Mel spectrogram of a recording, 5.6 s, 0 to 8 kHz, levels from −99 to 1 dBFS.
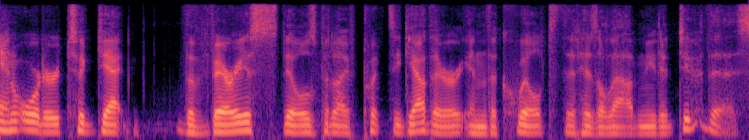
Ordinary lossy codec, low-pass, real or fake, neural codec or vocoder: MP3, 64 kbps; 7.2 kHz; fake; codec, 16 kHz in and 24 kHz out, 0.6 kbps, FocalCodec, streaming, 2048 codes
